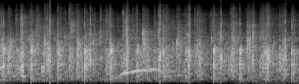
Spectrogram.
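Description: Steady audience applause fills the whole stretch, a dense crackle of many hands clapping at a lively, even level, with a brief whistle-like tone rising through it midway.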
